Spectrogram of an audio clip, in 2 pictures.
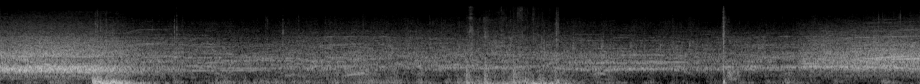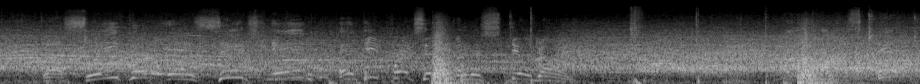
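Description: Heavy bodies thud loudly onto a wrestling ring mat.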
